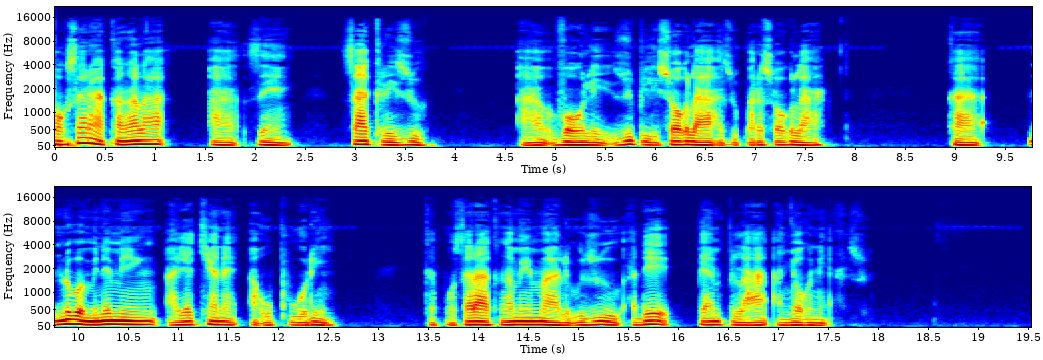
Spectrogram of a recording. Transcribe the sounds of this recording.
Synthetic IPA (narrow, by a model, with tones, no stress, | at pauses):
pɔ˨ɡsa˦ɾa˨ka˨ŋa˦la˦ | a˨zɪ̃˨ŋ | saː˦kɪ˨ɾe˨zu˦ | a˨vɔ˨ɣlɪ˨zu˦pi˨lɪ˨sɔ˦ɣla˦a̰˨zu˨k͡pa˨ɾɪ˦sɔ˦ɡla˦ | kʰa˨ | nʊ˦ba˨mi˨ne˦mɪ˦ŋa˨jɛ˦t͡ʃɛ˦nɛ˨a̰˨ʔo˨pʰu˨o˨ɾi˦ŋ | ka˨pɔ˨ɡsa˦ɾa˦˨ka˨ŋa˦mɪ˦ŋmaː˨lɪ˨o˨zuː˦˨a˨dɪ˦ | pɛ˦mpɪ˨laː˦a̰˨ɲɔ˦ɣnɪ̰˨ʔa˨z̥u˦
